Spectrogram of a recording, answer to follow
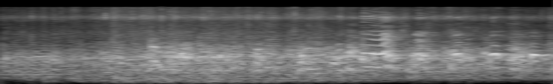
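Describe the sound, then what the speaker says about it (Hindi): Chickens cluck steadily inside a poultry egg farm house, a dense chorus of many hens close by with occasional sharper calls and no talking. "देखिए पूरा पोल्ट्री मुर्गी का फार्म हाउस है।"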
